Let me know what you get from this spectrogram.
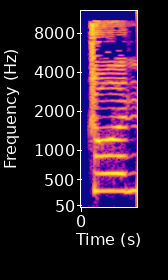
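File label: "zhun", Putonghua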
